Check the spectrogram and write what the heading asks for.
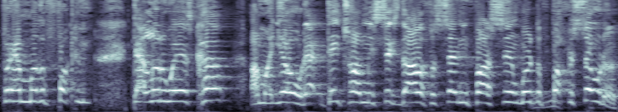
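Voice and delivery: high-pitched, heated rant about the price; outraged rant. Retold or imitated.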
